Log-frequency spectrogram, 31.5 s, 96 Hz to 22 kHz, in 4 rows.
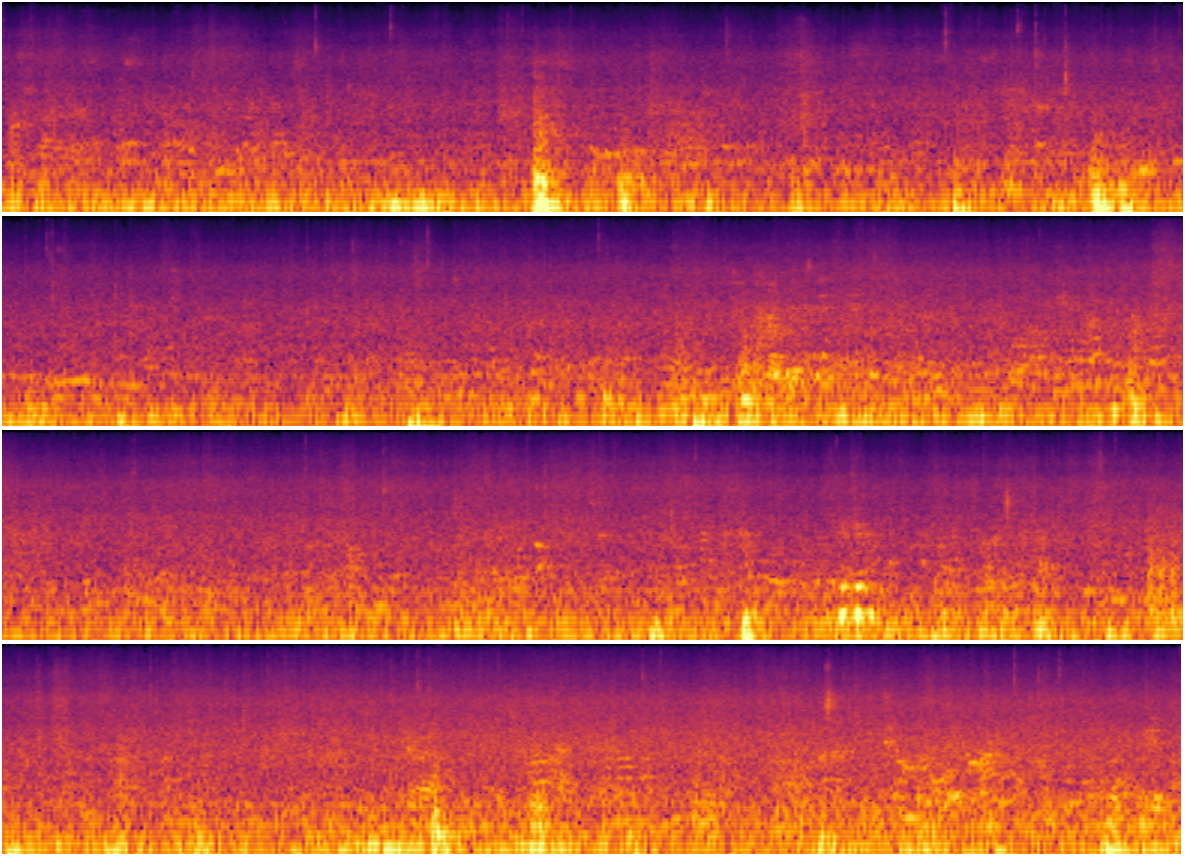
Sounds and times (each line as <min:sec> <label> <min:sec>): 0:00.0 raindrops on dry rock garden and kawara 0:31.4
0:05.6 rain gutter 0:31.4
